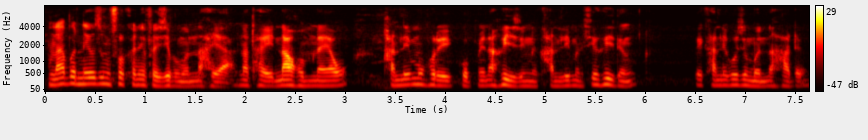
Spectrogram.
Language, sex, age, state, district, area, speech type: Bodo, male, 18-30, Assam, Baksa, rural, spontaneous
